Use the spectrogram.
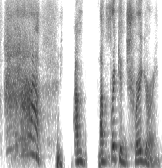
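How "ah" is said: a high, mocking "Ah!" laugh right in the face; imitated mocking laugh. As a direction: cackle at him like Alpo did. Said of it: "laughs like this far from my face".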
